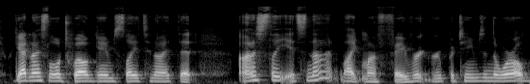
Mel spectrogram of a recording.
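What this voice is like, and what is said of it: Hoarse, strained, nearly lost voice. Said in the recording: “my voice is like gone this morning... a lot of yelling involved with a close road game”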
